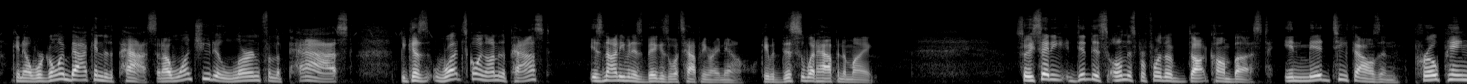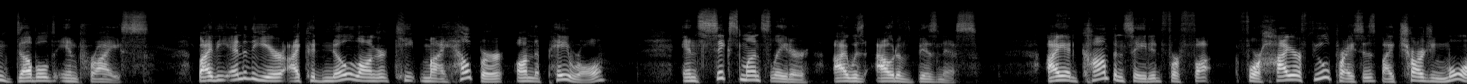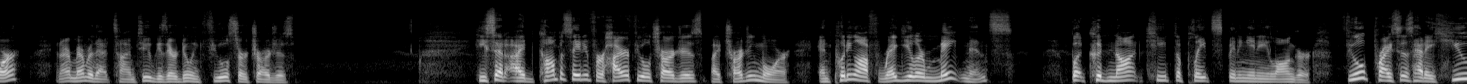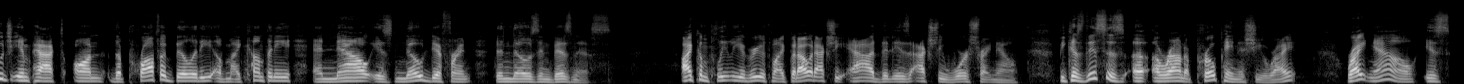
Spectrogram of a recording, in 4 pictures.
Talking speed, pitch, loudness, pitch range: 190 wpm, 160 Hz, -19 LUFS, 135-190 Hz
